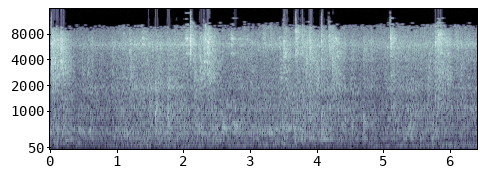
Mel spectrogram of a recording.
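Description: Moving passenger train heard from inside the coach: a loud, steady rumble and rattle, broken by a few irregular clacks.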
